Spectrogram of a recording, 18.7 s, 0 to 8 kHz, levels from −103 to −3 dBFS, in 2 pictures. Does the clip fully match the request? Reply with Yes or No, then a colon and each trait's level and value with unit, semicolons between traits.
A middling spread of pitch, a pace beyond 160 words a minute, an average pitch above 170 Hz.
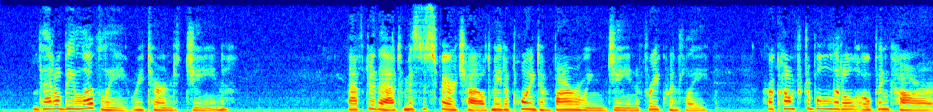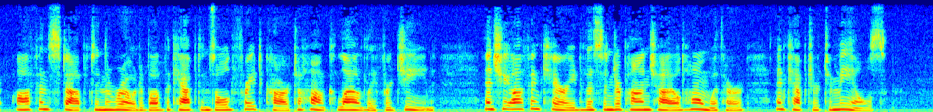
Yes: average, 4.2 semitones; average, 170 wpm; high, 190 Hz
